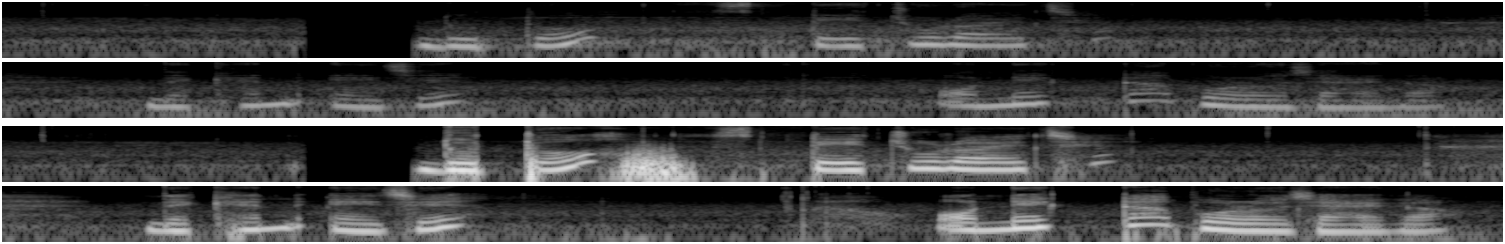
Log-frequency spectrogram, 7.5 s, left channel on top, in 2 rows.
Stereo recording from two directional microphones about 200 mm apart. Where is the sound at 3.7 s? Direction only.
45° right (ahead or behind).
